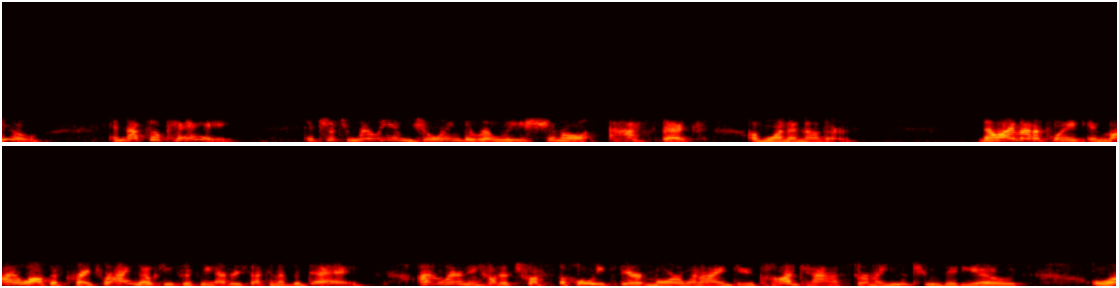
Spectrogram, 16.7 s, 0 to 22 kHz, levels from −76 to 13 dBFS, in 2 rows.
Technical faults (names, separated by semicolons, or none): tandem speech coding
